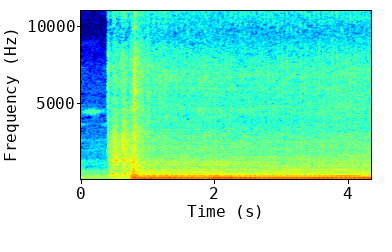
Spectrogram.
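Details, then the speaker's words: 1984 Honda GL1200 Goldwing with 93,616 miles, on the stand and fully choked: catches after a short crank and settles to a steady, slightly high idle, not bad; revs rise further when the cable pulls tight. "So it's idle on a little high right now, not bad."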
